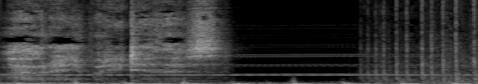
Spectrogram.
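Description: Horror-film soundtrack: a low pulse beating about four times a second under a steady high tone, with a hiss that fades out about a second in.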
